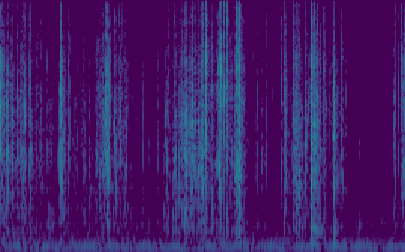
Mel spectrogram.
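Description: Clear plastic cellophane bag crinkling as hands press and handle it, irregular crackles with a sharp one about three seconds in, then a lull near the end.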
